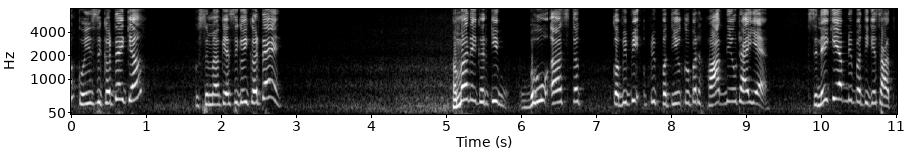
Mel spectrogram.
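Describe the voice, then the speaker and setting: A woman voicing an elderly grandmother who scolds her daughter-in-law, nagging and repeating herself in a shrill tone. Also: expressive, moderate pace, long pauses, fairly bright tone. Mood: indignant.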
